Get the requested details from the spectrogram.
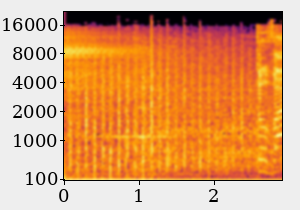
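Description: A helicopter rotor sound effect chops in a rapid, steady beat over a heavy low rumble, loud, easing slightly before a brief swirl of noise at the end.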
